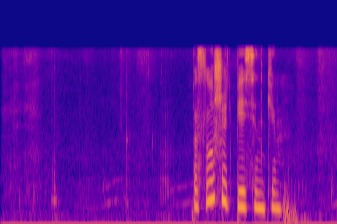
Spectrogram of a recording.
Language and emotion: Russian, neutral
